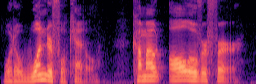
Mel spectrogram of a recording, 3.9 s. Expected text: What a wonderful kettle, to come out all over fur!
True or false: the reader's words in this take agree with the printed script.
false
